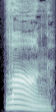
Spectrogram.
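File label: "long", adjective, English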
